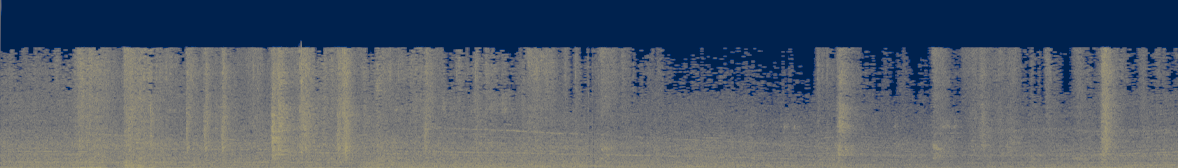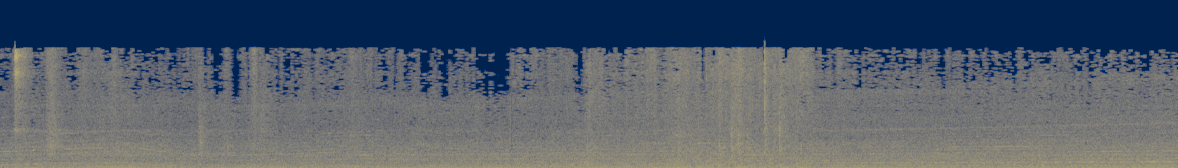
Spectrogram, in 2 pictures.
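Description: A bus interior rattles and clicks over bumps.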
